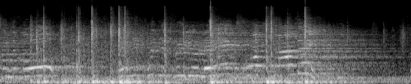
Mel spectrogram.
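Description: Several basketballs bouncing on a sports hall floor: irregular thuds, with voices and music running underneath.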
